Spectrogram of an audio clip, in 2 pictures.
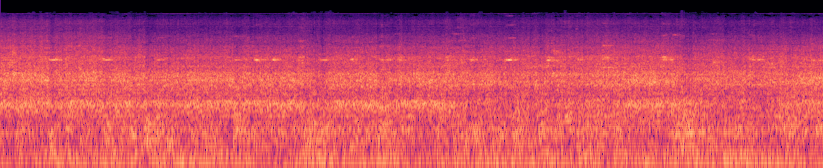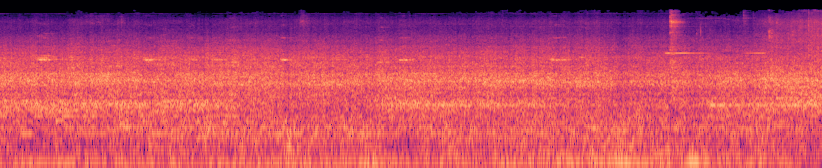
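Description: Loud, steady running noise of a moving passenger train heard at the end of a carriage by the door to the gangway: wheels on the rails and the rattle of the car body.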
